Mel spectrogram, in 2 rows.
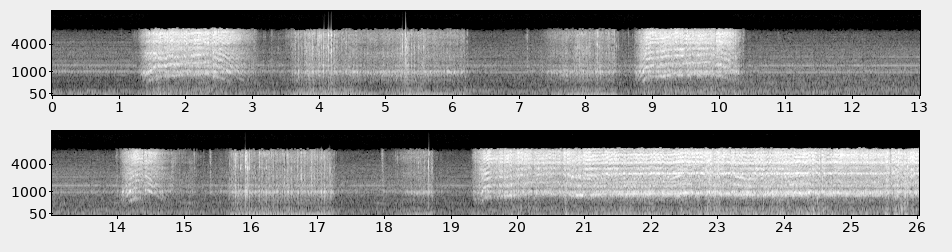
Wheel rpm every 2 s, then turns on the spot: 60, 50, 40, 20, 110, 20, 10, 50, 20, 60, 200, 210, 230.
4-8 10-12 14-18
